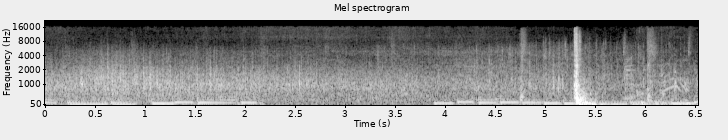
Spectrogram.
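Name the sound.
car arriving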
